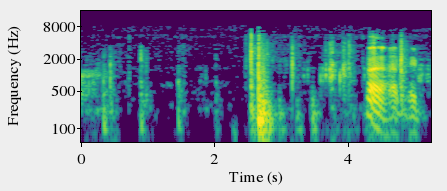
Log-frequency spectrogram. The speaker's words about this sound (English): I just locked the door. Well, unlock it.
